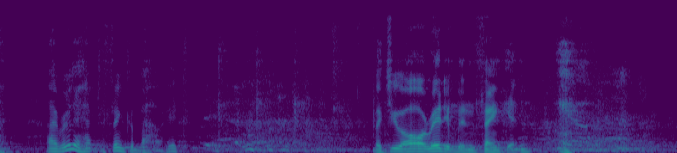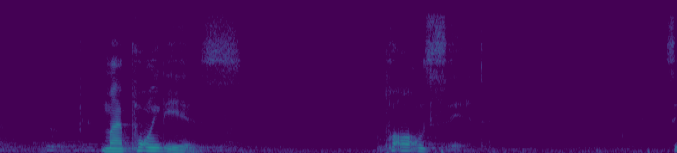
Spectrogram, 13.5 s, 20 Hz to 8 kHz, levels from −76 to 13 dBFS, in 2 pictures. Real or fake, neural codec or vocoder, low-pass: fake; autoencoder, 48 kHz, 128 numbers a frame, DAC-VAE, trained on Japanese speech; 7.2 kHz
